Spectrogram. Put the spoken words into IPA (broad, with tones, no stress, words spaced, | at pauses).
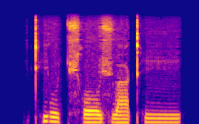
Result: kʰju˥˧t͡ɕʰo˧ɕwa˧kʰi˧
